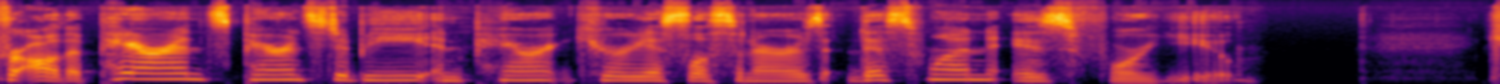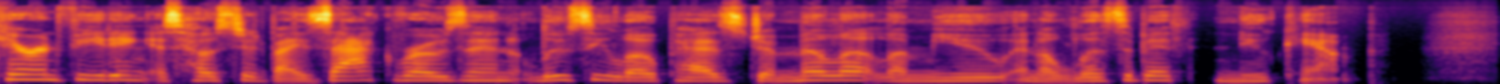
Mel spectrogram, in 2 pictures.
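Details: Adult woman speaking; normal speech.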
